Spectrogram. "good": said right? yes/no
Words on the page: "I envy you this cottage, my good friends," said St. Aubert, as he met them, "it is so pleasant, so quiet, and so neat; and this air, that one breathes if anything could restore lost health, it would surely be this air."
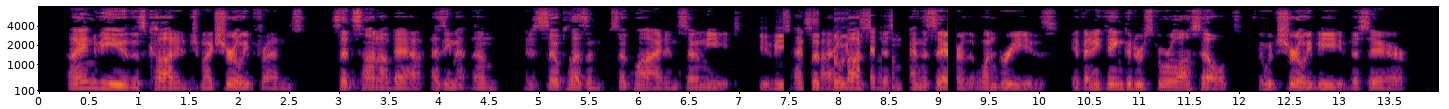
no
